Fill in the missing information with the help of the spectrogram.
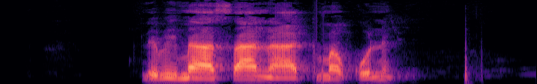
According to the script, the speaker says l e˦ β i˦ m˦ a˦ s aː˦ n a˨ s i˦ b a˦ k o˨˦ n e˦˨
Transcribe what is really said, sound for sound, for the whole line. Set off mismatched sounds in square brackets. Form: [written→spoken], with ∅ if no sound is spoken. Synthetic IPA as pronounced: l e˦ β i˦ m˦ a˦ s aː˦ n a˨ [s→t] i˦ [b→m] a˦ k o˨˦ n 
